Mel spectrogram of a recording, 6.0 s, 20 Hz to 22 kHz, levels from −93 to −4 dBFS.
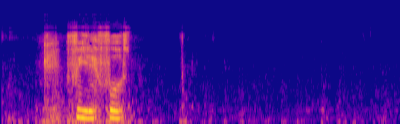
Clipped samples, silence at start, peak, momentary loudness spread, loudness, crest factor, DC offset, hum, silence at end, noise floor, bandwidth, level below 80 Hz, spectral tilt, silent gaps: under 0.1%; 0.65 s; -4 dBFS; 14 LU; -19 LUFS; 20 dB; under 0.1%; none; 4.05 s; -68 dBFS; 9.6 kHz; -62 dBFS; -3.5 dB/octave; none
